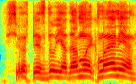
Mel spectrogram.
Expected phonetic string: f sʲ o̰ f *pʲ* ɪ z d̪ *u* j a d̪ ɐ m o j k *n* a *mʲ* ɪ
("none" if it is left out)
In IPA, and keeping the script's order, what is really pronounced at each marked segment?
pʲ, u, m, mʲ

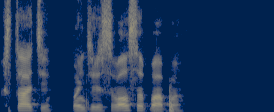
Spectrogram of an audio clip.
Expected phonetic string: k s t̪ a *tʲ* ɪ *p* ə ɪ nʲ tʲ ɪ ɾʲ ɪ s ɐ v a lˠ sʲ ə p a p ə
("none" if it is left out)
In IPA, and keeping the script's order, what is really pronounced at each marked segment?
tʲ, p

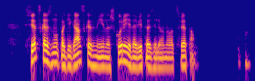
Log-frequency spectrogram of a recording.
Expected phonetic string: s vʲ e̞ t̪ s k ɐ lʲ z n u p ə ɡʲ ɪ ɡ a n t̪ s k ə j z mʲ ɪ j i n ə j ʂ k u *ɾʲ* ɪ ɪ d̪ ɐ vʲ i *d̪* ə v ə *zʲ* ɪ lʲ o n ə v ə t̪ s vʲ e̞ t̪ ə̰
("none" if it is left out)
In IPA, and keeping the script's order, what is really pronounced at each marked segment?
ɾʲ, t̪, zʲ

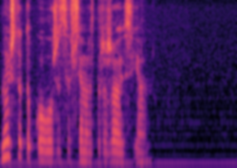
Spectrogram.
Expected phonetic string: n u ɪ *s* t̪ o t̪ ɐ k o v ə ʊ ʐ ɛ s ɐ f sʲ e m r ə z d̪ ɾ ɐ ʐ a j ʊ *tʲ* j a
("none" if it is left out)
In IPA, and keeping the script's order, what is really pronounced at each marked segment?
ʂ, sʲ

